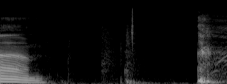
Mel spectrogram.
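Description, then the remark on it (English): A few soft, irregular thumps and flapping knocks as a female dog struggles through a dog door, with a person speaking just before and after. “She's struggling through the dog door.”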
